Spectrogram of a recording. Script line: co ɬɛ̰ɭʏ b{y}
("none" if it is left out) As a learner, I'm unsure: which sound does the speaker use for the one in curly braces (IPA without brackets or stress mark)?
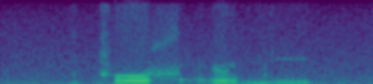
i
